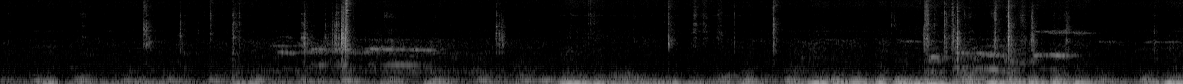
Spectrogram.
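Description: Utility knife blade scraping and nicking the bark of a bougainvillea cutting: scattered faint small clicks and scratches over a low, uneven rumble that grows louder in the second half.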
